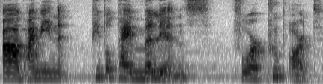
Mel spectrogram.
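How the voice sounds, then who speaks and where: A woman game streamer giving casual commentary, musing aloud in a halting, conversational way. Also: medium pitch, a bit bright, slight background noise. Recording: roomy sound over faint game music.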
